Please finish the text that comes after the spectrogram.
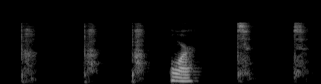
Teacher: There's no vibration in the throat. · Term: non-voiced phonemes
